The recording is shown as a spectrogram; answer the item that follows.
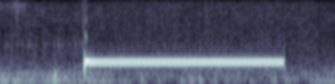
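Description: A telephone tone plays during a call transfer: one steady, continuous mid-pitched tone lasting about two seconds, then it stops abruptly.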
